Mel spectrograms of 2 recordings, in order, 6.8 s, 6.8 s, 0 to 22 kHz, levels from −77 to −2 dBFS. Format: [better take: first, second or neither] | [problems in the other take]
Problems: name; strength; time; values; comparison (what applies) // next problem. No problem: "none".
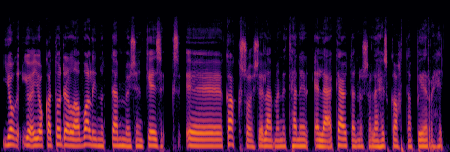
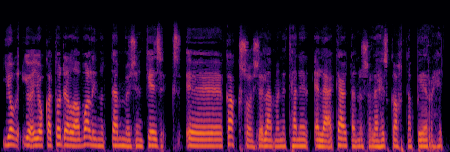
first | garbled, watery; slightly; nothing above 11.5 kHz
